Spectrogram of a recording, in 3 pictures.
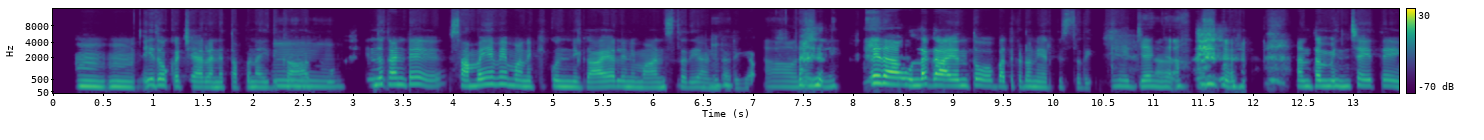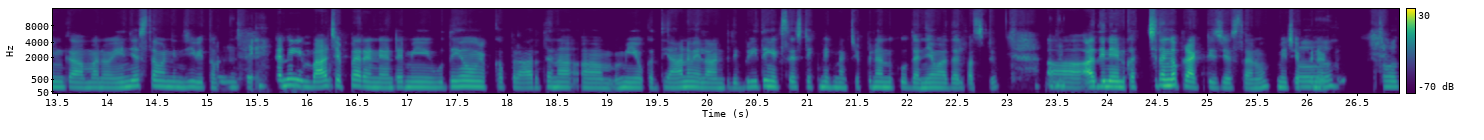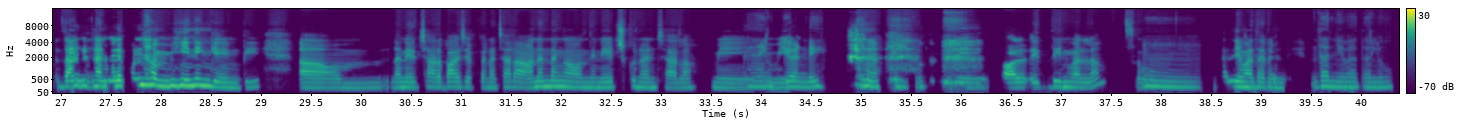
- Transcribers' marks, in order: other noise; giggle; tapping; chuckle; gasp; chuckle; chuckle; other background noise; chuckle; in English: "బ్రీతింగ్ ఎక్సర్సైజ్ టెక్నిక్"; in English: "ఫస్ట్"; giggle; stressed: "ఖచ్చితంగా"; in English: "ప్రాక్టీస్"; laughing while speaking: "మీనింగ్ ఏంటి"; in English: "మీనింగ్"; in English: "థ్యాంక్యూ"; in English: "థ్యాంక్యూ"; chuckle; in English: "కాల్"; in English: "సో"; in English: "థ్యాంక్యూ"
- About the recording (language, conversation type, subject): Telugu, podcast, మీరు ఉదయం లేచిన వెంటనే ధ్యానం లేదా ప్రార్థన చేస్తారా, ఎందుకు?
